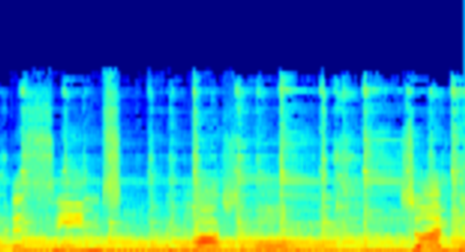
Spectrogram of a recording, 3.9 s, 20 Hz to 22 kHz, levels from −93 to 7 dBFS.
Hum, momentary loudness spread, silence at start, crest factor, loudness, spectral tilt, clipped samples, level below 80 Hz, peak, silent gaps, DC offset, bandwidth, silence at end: none; 6 LU; 0 s; 16 dB; -18 LUFS; -5.5 dB/octave; under 0.1%; -48 dBFS; -2 dBFS; none; under 0.1%; 16 kHz; 0 s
